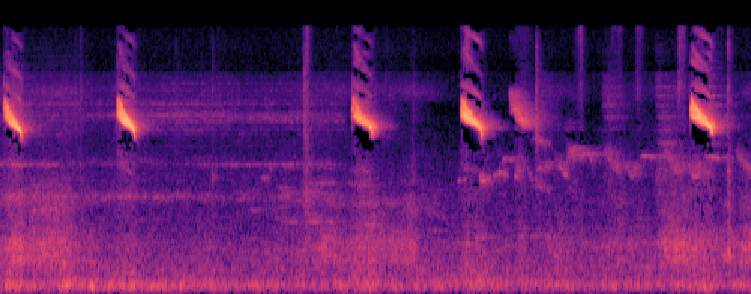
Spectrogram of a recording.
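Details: Young female Japanese white-eye calling 'chíu' again and again to prompt males to sing: sharp, high, down-slurred whistles repeated irregularly, five or six in ten seconds, with a fainter wavering note in between.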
